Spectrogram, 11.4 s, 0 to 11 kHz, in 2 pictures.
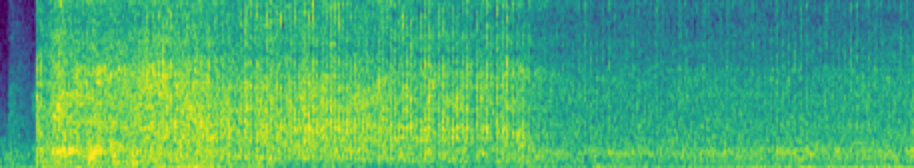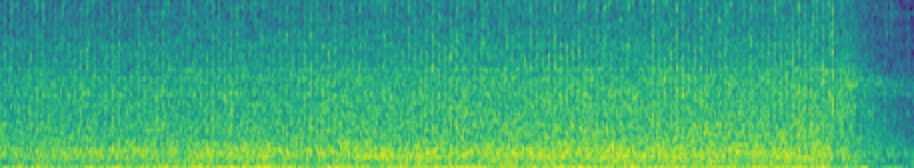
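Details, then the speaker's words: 2008 Opel Astra GTC 1.4 petrol, started after oil and filter service to let the oil light go off: harsh, hissy rasp during first three seconds of cranking, then steady idle hum; intermittent noise, cause unknown, not yet investigated. "making that noise again I'm not sure what that is do a bit more investigation about the but I'm not going to worry about that yet it doesn't all the time"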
